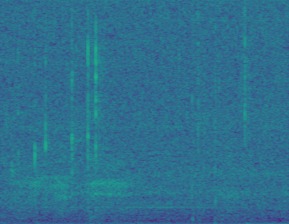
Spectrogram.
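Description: Near silence with a few faint computer-keyboard clicks: a small cluster a quarter to three quarters of a second in, and one more near the end.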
